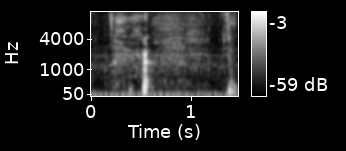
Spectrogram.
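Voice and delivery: breathy, high little giggle; airy giggle. Real, not acted. Vlogger giggling about swearing in French, airy and high. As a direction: giggle at your own naughtiness. Laughs after mentioning swearing.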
